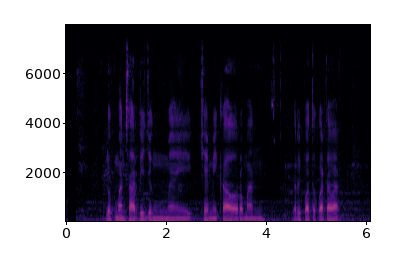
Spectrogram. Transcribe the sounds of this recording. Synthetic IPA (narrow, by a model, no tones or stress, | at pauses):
lʔuk̚mansardid͡ʒɨŋmaikemikʰalroman | ɾipɔt̪ɔkuwart̪awan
